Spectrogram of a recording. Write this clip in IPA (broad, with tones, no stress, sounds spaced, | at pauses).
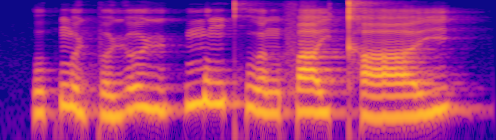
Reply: ʊ˨˥ k̚ m ɵ˨˩ ɥ p ɵ˨˥ ɥ ɵ˧ ɥ | m ʊ˥ ŋ kʷʰ œː˨ ŋ f aː˧ j kʰ aː˨˥ j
